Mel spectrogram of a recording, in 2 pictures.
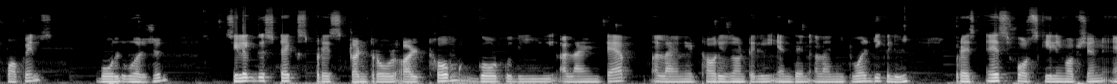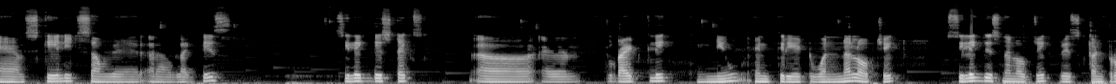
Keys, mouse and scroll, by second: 1.3 click, 4.3 ctrl+alt+Home, 4.8 scroll up 1, 6.0 click, 9.4 s, 10.1-13.3 drag, 17.2 right click, 18.1 click.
